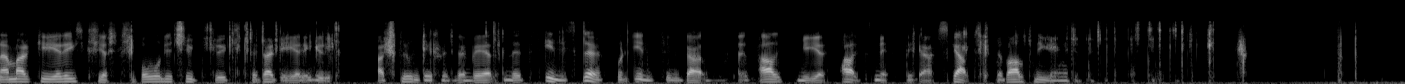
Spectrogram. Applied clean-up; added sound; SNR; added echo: neural diffusion model UNIVERSE++.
